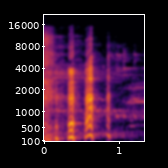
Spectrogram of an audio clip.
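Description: Two short, wavering goat bleats sound close and fairly loud, one right after the other, framed by a few softer, breathy bursts.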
